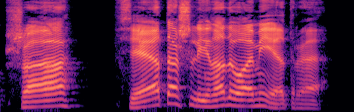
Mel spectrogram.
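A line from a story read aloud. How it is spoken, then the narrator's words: Loud driver. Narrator (Russian): водитель громко сказал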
